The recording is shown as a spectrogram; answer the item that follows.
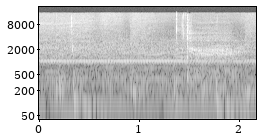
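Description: Metal USB desk fan running: a steady whir with a thin, constant high whine, and a few light clicks as a small plastic fan and its cable are handled.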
